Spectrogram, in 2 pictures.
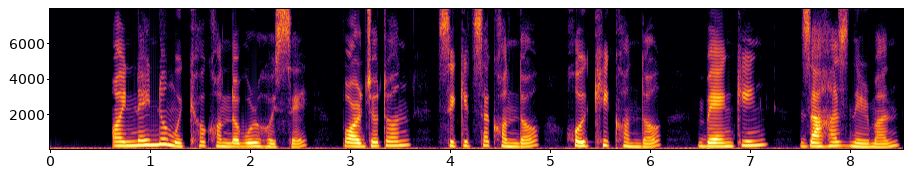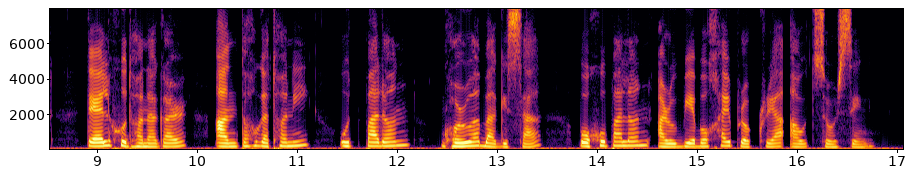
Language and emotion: Assamese, neutral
